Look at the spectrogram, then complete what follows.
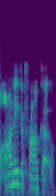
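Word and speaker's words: Ani DiFranco: saying it right the annie defranco but i don't know okay so she it's pronounced like i if i were speaking okay if i yeah um but so ani defranco so uh i really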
